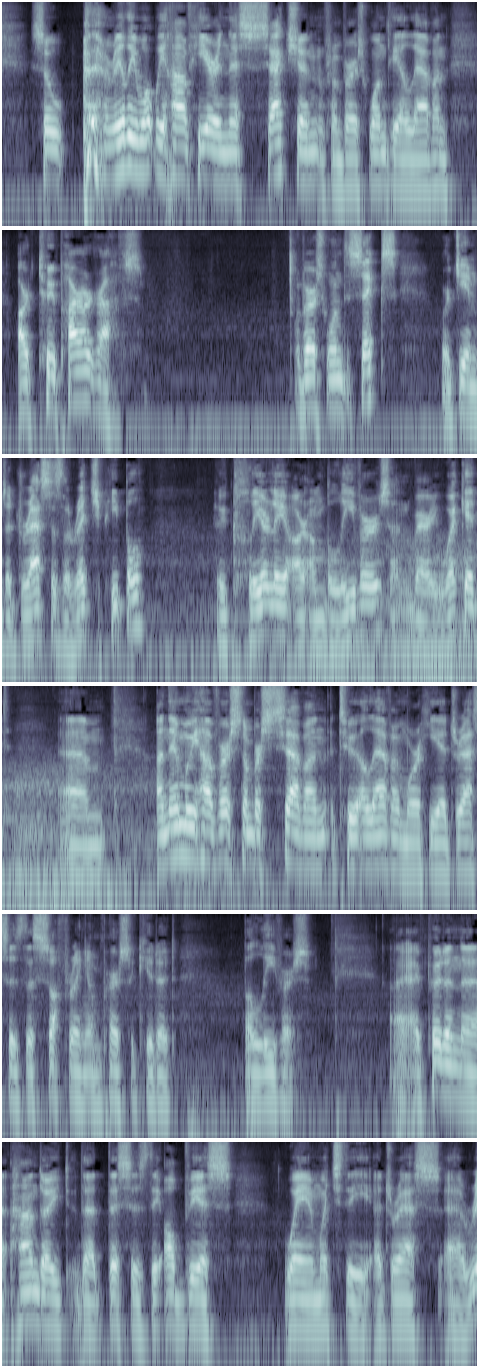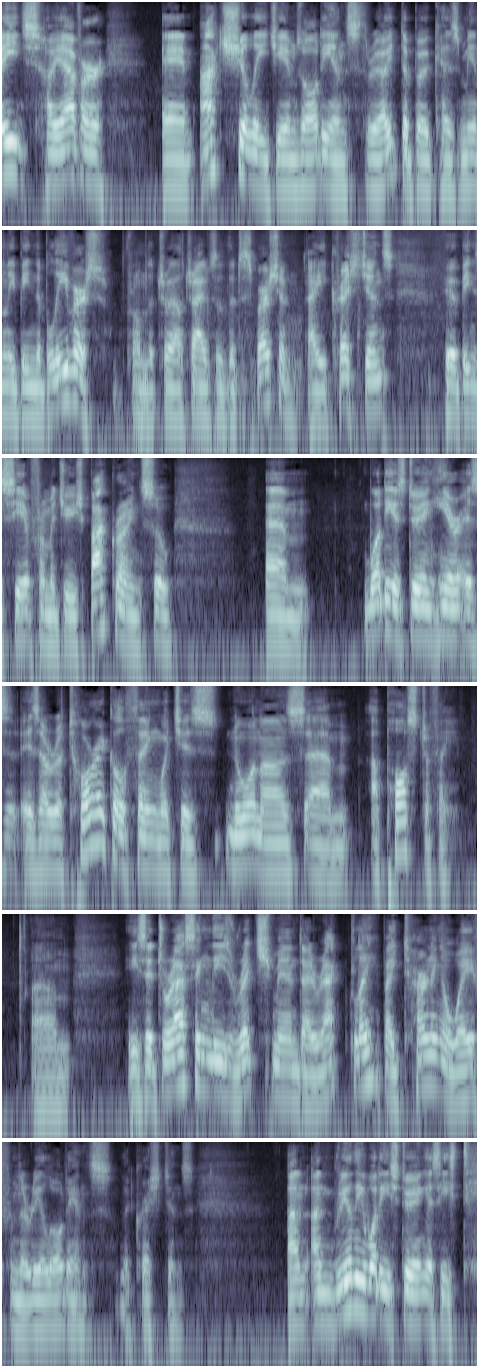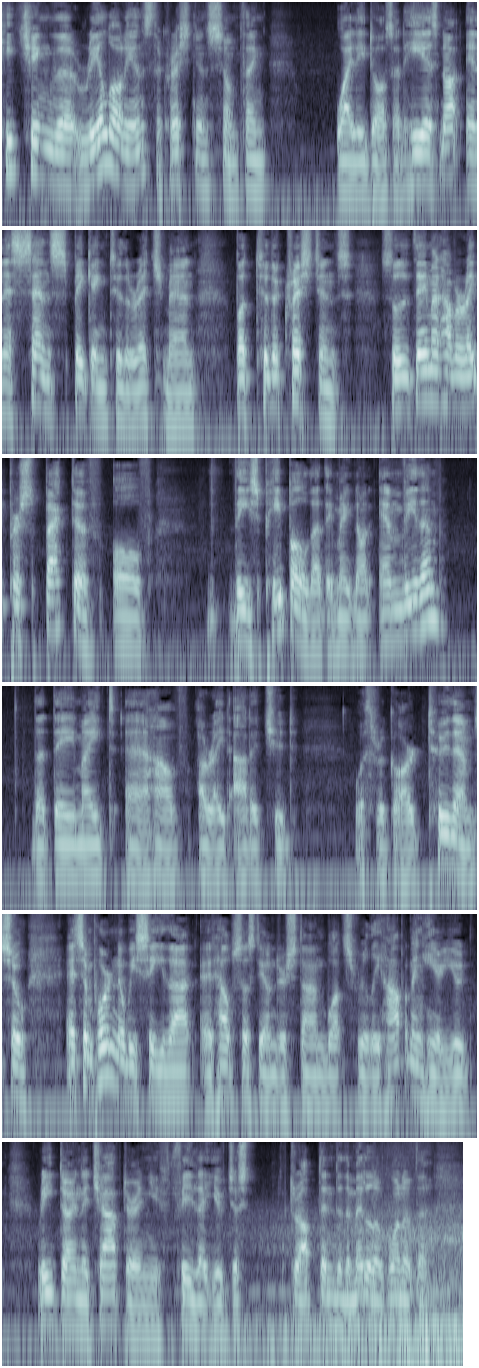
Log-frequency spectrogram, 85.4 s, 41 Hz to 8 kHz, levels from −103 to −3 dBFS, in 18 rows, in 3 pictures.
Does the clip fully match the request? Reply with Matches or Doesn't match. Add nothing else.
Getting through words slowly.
Doesn't match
